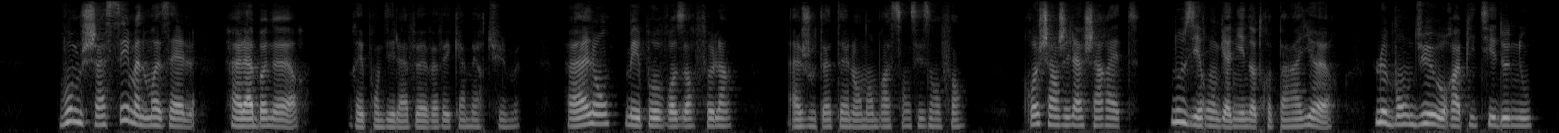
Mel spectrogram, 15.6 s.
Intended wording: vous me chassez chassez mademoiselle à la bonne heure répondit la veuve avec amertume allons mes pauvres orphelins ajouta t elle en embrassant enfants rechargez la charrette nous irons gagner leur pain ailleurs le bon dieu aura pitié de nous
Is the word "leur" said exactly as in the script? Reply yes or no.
no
